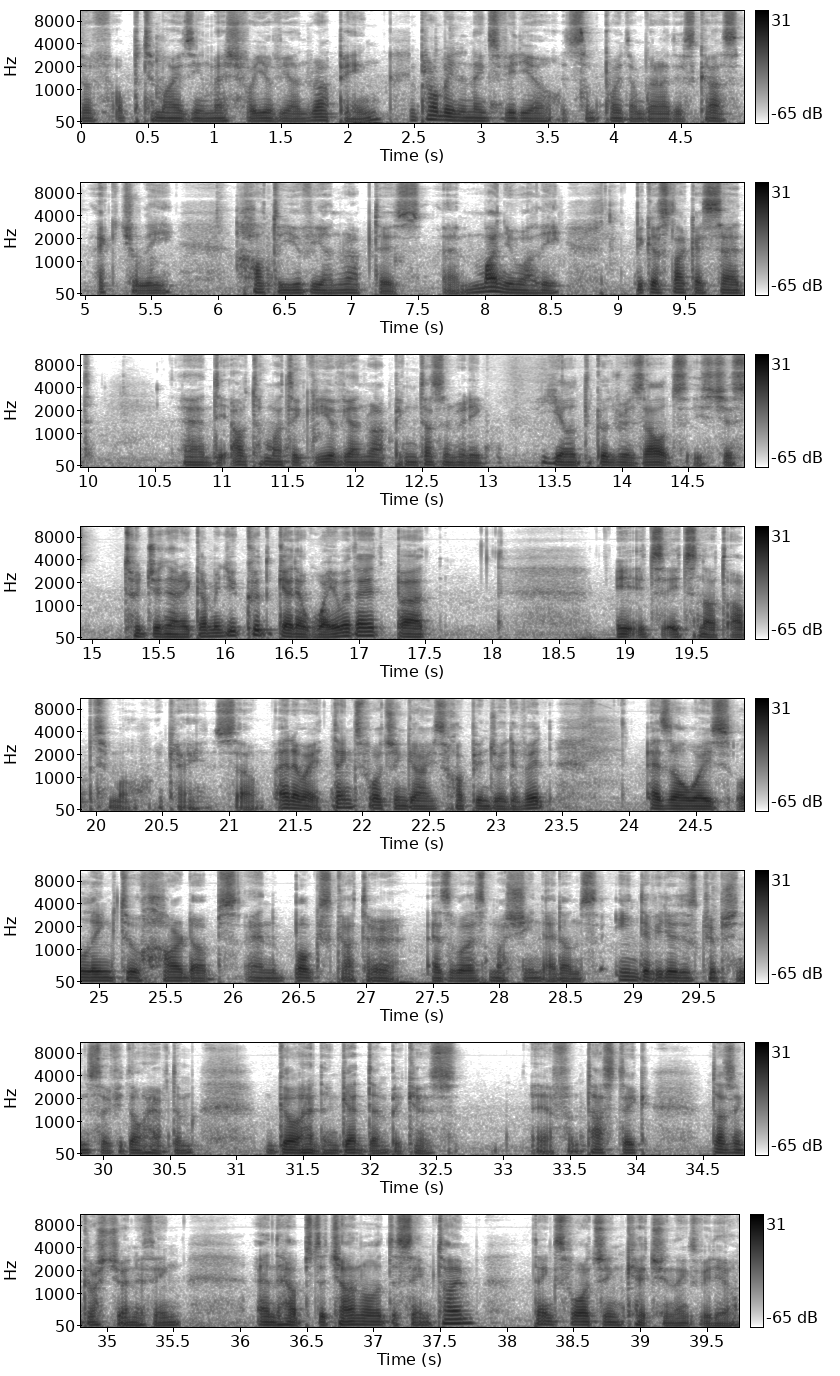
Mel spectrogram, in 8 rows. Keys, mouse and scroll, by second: 0.5-0.8 drag, 0.8-2.4 middle drag, 2.4 Tab, 2.4 `, 2.7 Tab, 3.7-5.1 drag, 5.1 middle click, 6.1 shift+middle click, 8.2 KP_5, 8.8 `, 9.4 KP_5, 10.1 `, 11.2 Tab, 11.7-12.2 shift+middle drag.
